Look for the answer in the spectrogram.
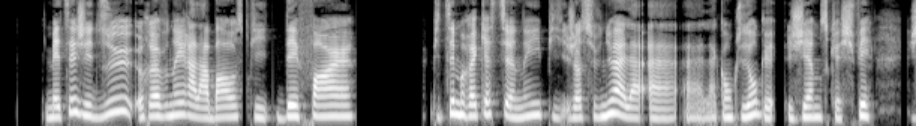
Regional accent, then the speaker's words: Roussillon, Quebec, Canada; les gens dans mon patelin, dans le Roussillon, sur la rive sud de Montréal

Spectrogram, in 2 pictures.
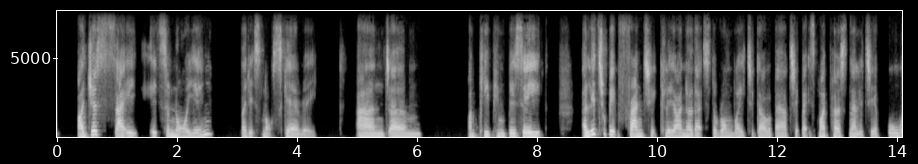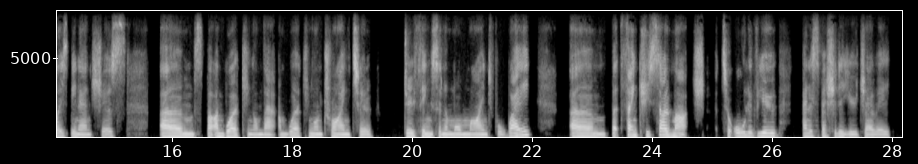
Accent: London, United Kingdom; I'm from London.

